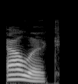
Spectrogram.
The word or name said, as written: aleck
